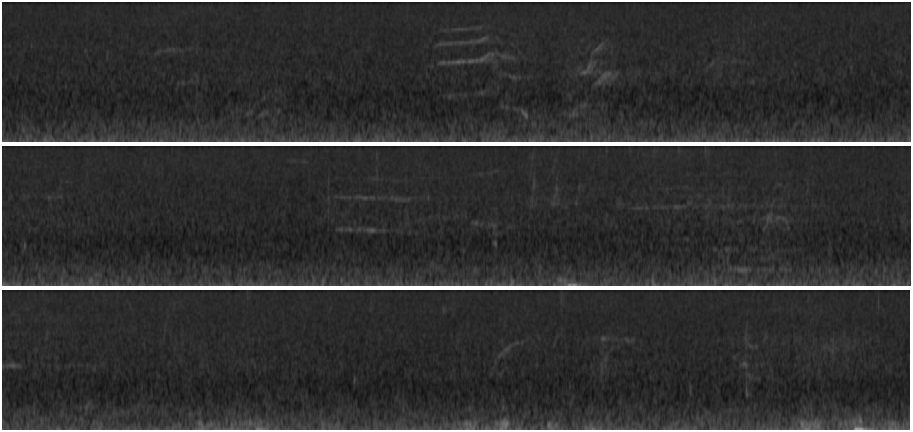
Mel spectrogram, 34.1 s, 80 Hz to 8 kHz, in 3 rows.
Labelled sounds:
5.3	6.6	killer whale, 0.65 to 4.7 kHz
7.0	7.7	killer whale, 0.66 to 3.5 kHz

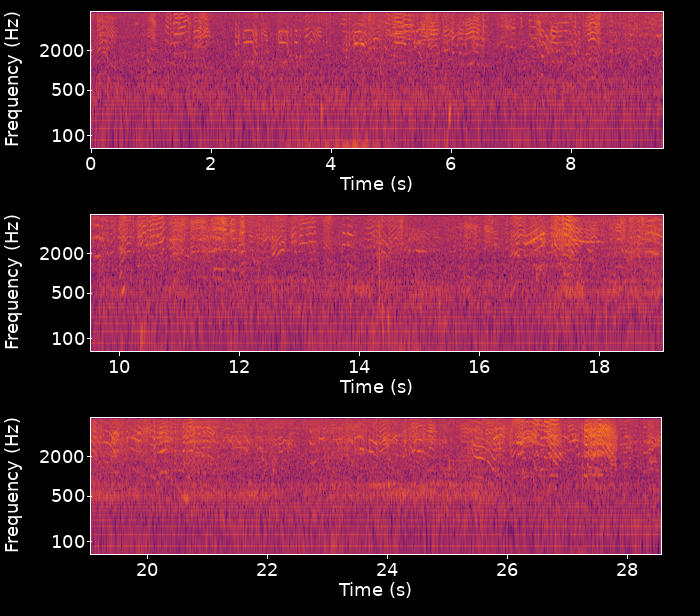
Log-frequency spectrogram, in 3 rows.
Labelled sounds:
1.2	2.8	Pacific white-sided dolphin, 2.2 to 7.0 kHz
4.4	6.6	Pacific white-sided dolphin, 1.6 to 7.3 kHz
7.3	8.5	Pacific white-sided dolphin, 2.6 to 6.0 kHz
9.4	10.8	Pacific white-sided dolphin, 2.0 to 8.0 kHz
11.2	11.9	Pacific white-sided dolphin, 2.1 to 6.7 kHz
12.5	13.3	Pacific white-sided dolphin, 1.8 to 6.3 kHz
14.4	15.2	Pacific white-sided dolphin, 2.1 to 3.3 kHz
16.1	17.1	Pacific white-sided dolphin, 1.8 to 4.6 kHz
17.4	18.1	Pacific white-sided dolphin, 2.9 to 7.0 kHz
18.8	20.4	Pacific white-sided dolphin, 1.9 to 7.1 kHz
20.8	21.7	Pacific white-sided dolphin, 2.4 to 5.9 kHz
23.3	23.9	Pacific white-sided dolphin, 2.0 to 6.0 kHz
24.4	24.9	Pacific white-sided dolphin, 2.2 to 3.8 kHz
25.4	27.8	Pacific white-sided dolphin, 1.1 to 6.4 kHz
28.3	28.5	Pacific white-sided dolphin, 2.8 to 3.6 kHz

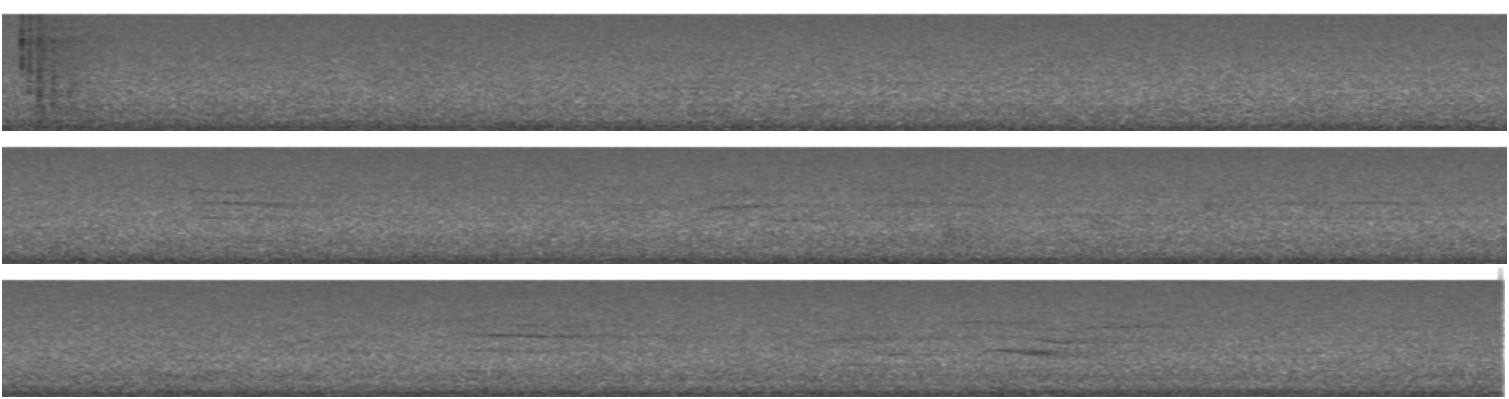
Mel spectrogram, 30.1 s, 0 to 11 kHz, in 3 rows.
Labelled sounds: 11.3	11.9	killer whale, 1.2 to 2.6 kHz
23.2	23.9	killer whale, 1.2 to 2.5 kHz

